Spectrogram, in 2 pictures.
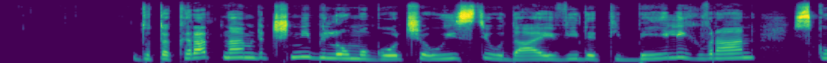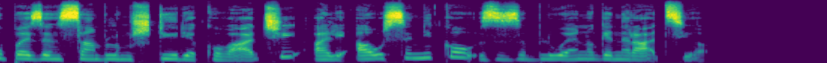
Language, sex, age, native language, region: Slovenian, female, 30-49, Slovenian, Central Slovenia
